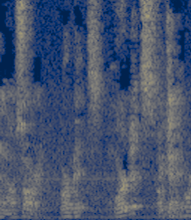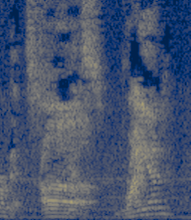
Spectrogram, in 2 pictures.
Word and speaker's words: Horvitz: Thomasite Richard Hornsit. I probably pronounced that wrong and I'm sorry. Horvitz.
